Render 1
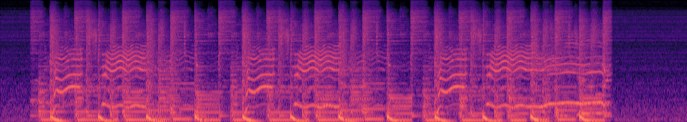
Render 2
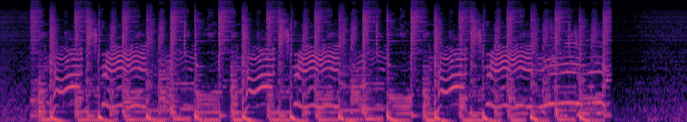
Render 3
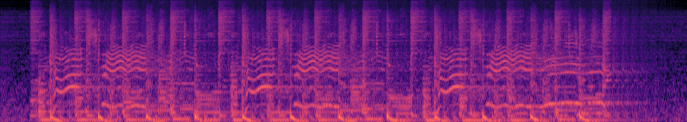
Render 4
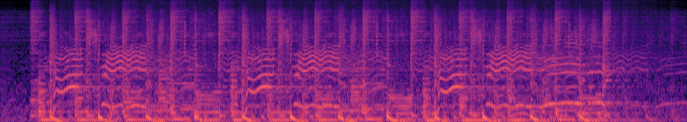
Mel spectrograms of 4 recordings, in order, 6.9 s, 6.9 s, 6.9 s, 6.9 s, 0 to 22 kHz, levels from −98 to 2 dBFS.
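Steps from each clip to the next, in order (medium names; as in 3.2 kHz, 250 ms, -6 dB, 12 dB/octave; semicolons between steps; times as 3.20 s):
compression, threshold -28 dBFS, peak gain reduction 7 dB; reverb removal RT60 0.93 s; trim -4.5 dB
bit-crushed delay 94 ms, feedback 80%, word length 9-bit, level -15 dB; trim +5.5 dB
delay 1157 ms -17 dB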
